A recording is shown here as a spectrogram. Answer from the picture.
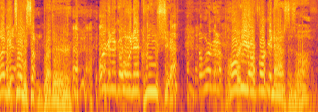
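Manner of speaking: light wrestler promo voice; hint of a hyped wrestler; wrestling promo. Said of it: "do it like a wrestling promo".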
